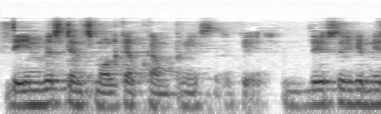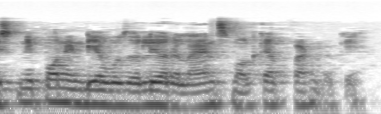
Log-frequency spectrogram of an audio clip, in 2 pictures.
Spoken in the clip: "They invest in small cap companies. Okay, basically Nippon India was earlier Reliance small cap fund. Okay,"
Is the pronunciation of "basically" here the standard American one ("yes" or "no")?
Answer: no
